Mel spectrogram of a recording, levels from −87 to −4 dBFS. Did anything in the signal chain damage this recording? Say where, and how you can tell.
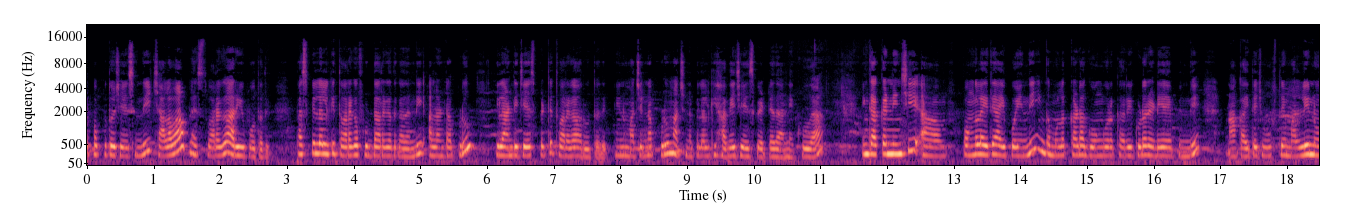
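No, nothing in the signal chain left a mark on this audio. No stage shows any sign of damage.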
